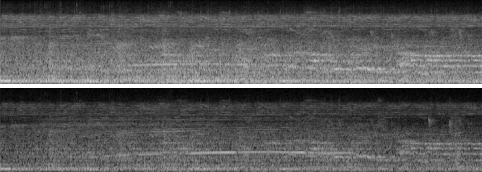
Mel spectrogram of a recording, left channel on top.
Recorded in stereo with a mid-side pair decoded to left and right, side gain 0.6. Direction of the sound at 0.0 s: 45° left.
